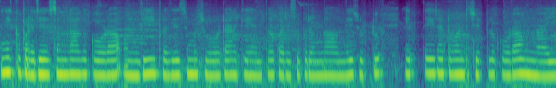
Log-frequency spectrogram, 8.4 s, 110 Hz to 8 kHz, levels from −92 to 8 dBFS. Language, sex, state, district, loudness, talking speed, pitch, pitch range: Telugu, female, Andhra Pradesh, Krishna, -16 LUFS, 115 wpm, 215 Hz, 210-220 Hz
